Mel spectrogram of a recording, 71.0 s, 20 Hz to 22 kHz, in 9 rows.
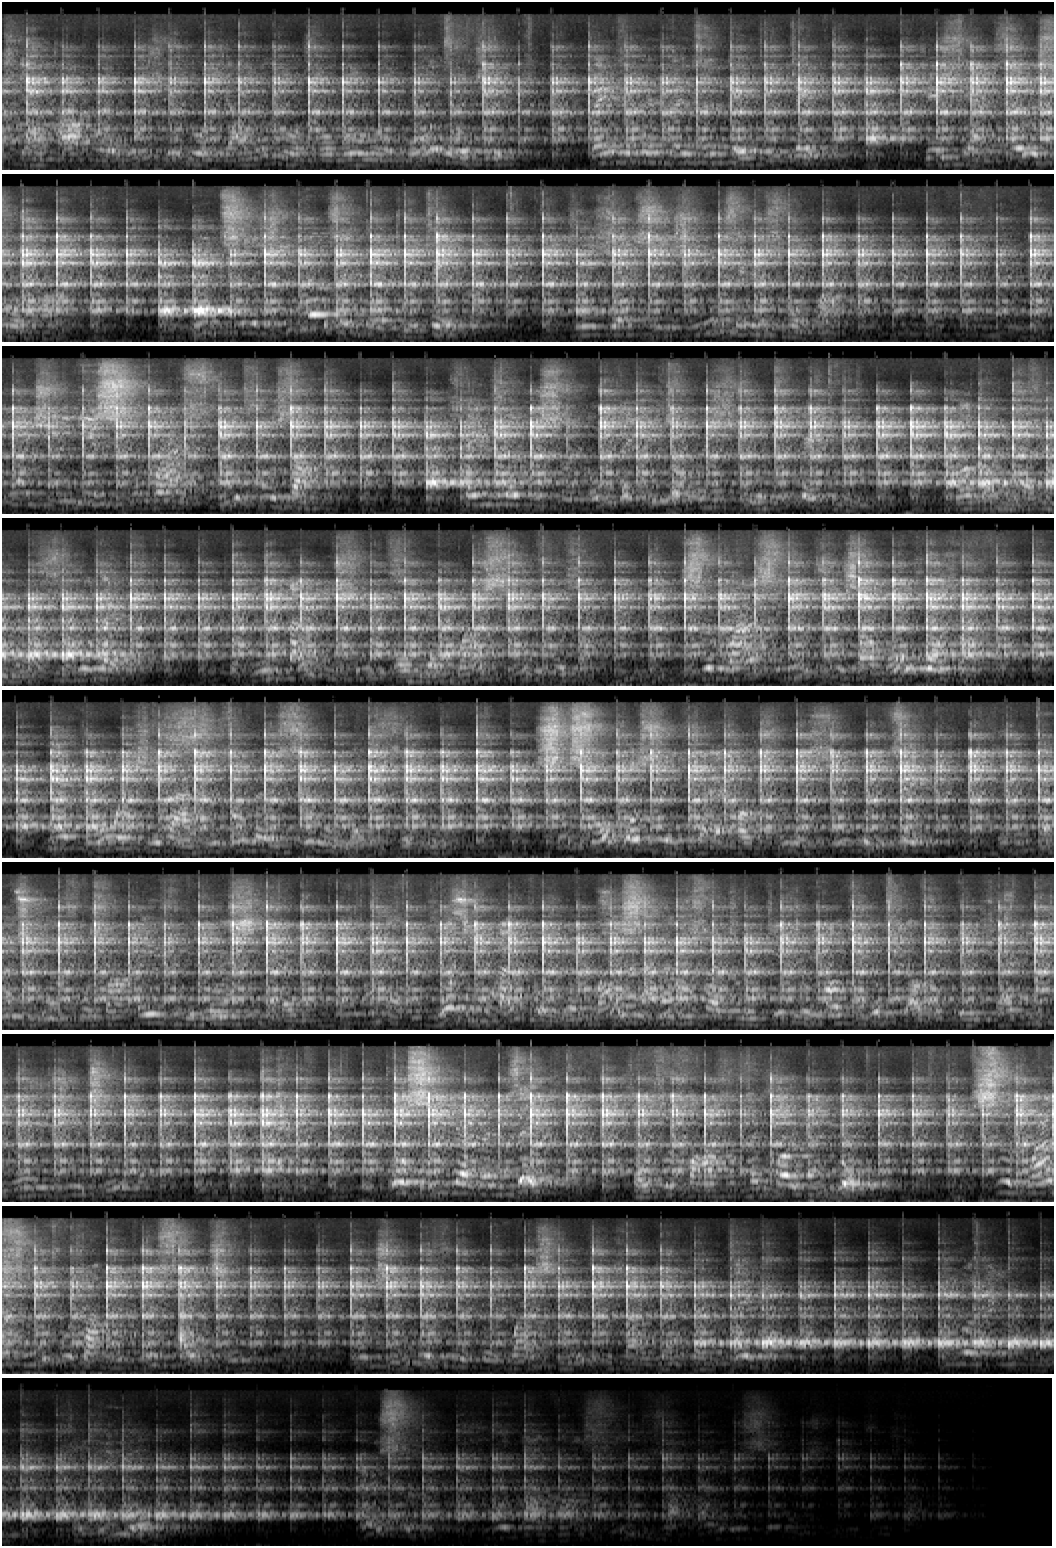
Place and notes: Shengshou Temple, Dazu Qu, Chongqing Shi, Chiny - The monk is praying - binaural
The monk is praying in Shengshou Temple
binaural recording, Olympus LS-100 plus binaural microphones Roland CS-10EM
Suavas Lewy
24 October 2016, 13:30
